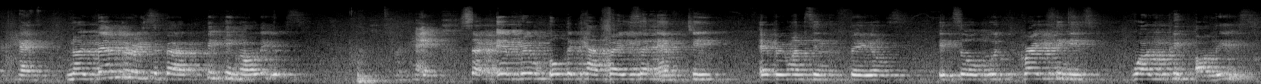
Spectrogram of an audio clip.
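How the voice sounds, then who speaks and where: A woman speaks loudly at a high pitch in a monotone, flat intonation. Noticeable background noise and audible room echo surround her voice. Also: moderate pace. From Australia (Sydney). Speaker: author and speaker. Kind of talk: conference talk. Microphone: microphone held far away.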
